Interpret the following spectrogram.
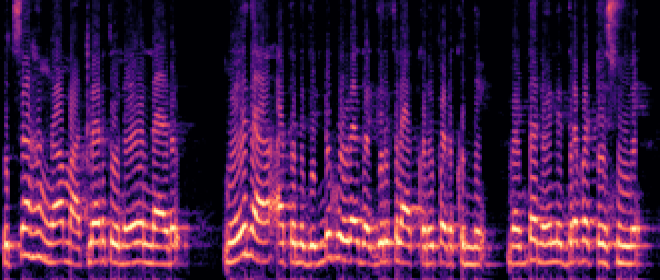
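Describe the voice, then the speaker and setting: Mellow-voiced woman narrating a novel. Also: mid-range voice, fairly even intonation, a little fast, poor audio. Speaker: audiobook narrator.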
